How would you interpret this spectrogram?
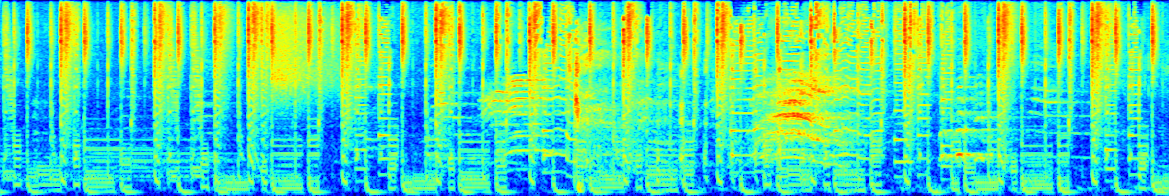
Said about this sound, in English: That is a big meow.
